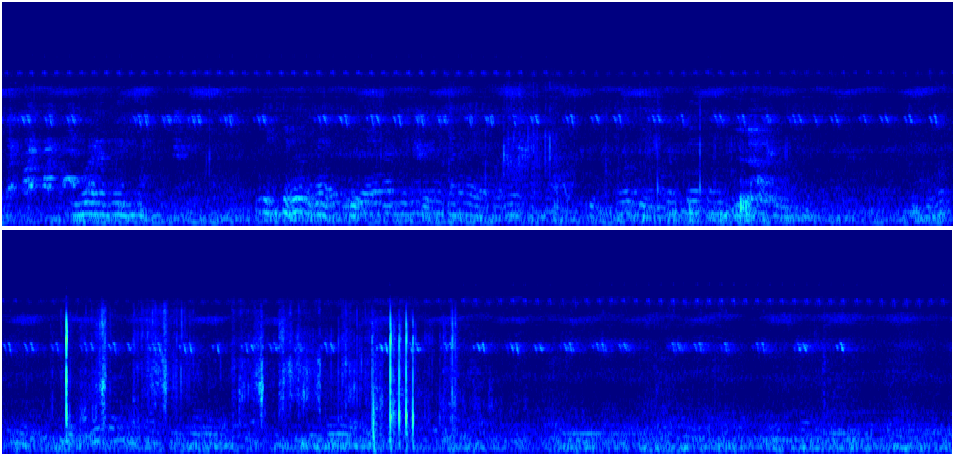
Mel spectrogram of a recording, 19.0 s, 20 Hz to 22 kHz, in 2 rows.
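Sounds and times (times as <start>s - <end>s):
high insect chirping: 0.0s - 19.0s.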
